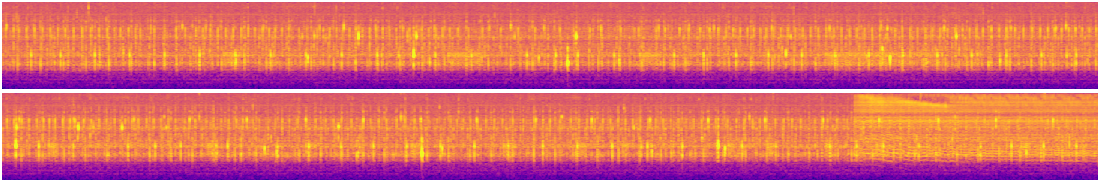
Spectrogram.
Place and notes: hydrophone recording in Mooste lake Estonia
